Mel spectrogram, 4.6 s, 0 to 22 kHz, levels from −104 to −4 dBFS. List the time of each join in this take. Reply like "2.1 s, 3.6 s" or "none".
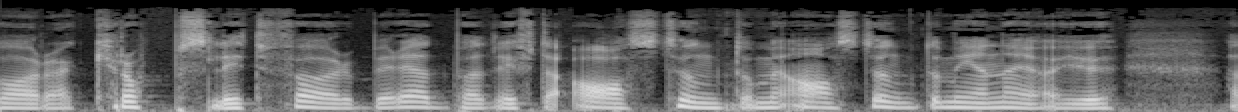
none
